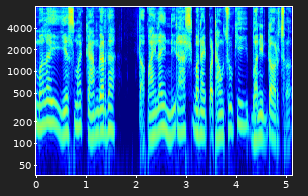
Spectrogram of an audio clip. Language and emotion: Nepali, fearful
